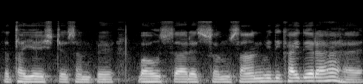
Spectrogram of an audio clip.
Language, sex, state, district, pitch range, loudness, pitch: Hindi, male, Jharkhand, Palamu, 120-135 Hz, -15 LUFS, 125 Hz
